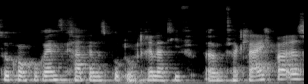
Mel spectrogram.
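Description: A medium-pitched woman with fairly even intonation, set against noticeable background noise. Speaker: Amazon seller consultant. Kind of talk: casual chat.

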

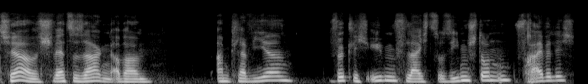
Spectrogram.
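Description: A man with a plain, everyday voice speaks at a fairly slow pace and a fairly high pitch. His pitch varies in an ordinary way over a quiet background. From Germany, central Hesse (Wetzlar). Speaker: singer-songwriter. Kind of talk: interview.

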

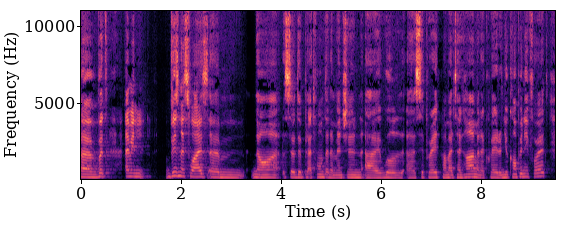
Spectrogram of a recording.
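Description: A woman talks at a moderate pace with a fairly low pitch and ordinary pitch variation. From southern France, Marseille. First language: French. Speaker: company founder and CEO. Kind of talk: interview conversation. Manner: halting, many fillers.

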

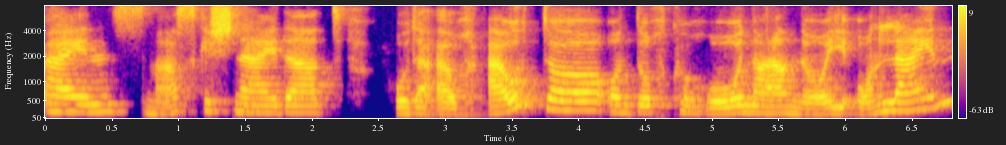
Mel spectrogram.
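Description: In a Basel accent, a woman speaks at a very slow pace. Audible room echo surrounds her. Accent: Swiss German, Basel. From Switzerland, Basel. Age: 40s. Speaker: personal trainer. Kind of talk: interview.

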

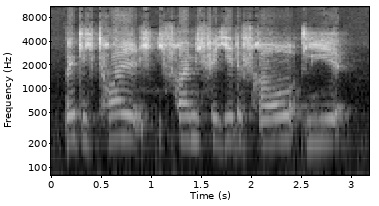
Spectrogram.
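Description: A woman keeps a moderate pace while noticeable background noise sounds behind her. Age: 30s. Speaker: podcast guest, endometriosis patient. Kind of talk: casual interview. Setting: remote call from holiday.

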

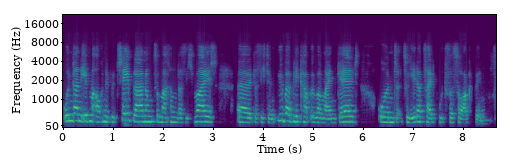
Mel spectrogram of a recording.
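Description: At a moderate pace, a woman speaks in a normal speaking voice at medium pitch with ordinary pitch variation. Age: 60s. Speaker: financial adviser and author. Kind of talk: interview.

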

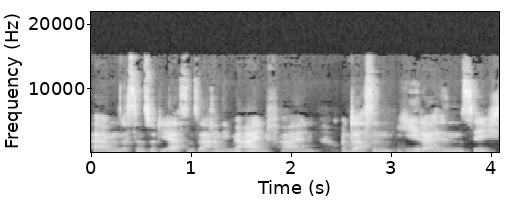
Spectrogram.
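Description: This woman has an unremarkable speaking voice at a fairly high pitch. She keeps a moderate pace. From northern Germany, Eckernförde (Schleswig-Holstein). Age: 30s. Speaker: podcast guest, bereaved mother. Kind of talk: casual interview.

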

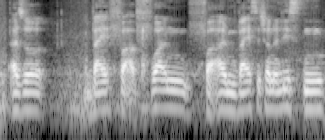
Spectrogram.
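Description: Against noticeable background noise, a man with an Austrian accent speaks at a medium pitch. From Upper Austria, near Salzburg border. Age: 20s. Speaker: journalist. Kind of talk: casual chat. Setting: indoors at a venue.

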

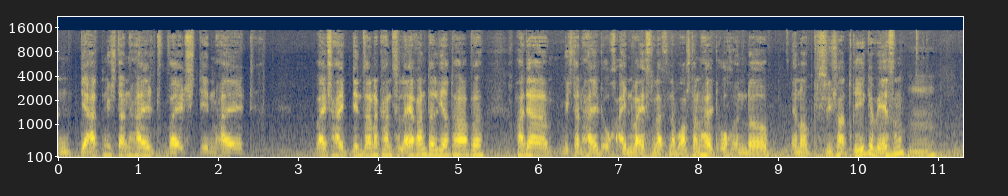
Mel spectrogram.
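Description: This man speaks at a medium pitch with ordinary pitch variation. His voice is somewhat breathy, and his pace is moderate. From Saxony, Dresden area. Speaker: formerly homeless man. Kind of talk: interview. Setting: in a car. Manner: halting.

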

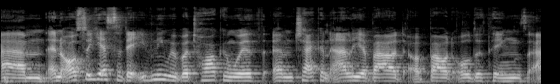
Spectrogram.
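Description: A woman with a German accent speaks in a fairly low voice with ordinary pitch variation. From Germany, Swabia. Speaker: charity founder, podcast co-host. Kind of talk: casual chat.

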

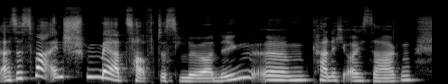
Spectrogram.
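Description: Her pace is very slow. The woman's voice sits at a medium pitch. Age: 50s. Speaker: writing coach and author. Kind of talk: solo podcast monologue. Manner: casual, chatty with fillers.

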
